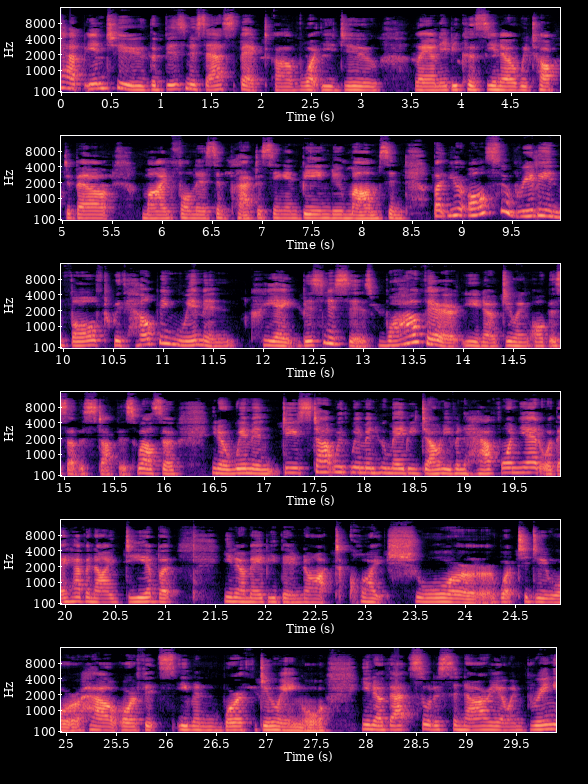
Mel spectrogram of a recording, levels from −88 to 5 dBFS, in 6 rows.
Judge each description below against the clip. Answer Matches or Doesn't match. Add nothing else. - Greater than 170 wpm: Matches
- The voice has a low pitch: Doesn't match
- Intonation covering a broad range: Doesn't match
